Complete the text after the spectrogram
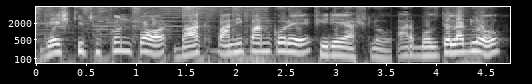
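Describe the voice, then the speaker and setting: A man's voice: a little high, measured pace, a little mellow, soft background music. A man narrating a scripted fairy tale as a storyteller for a cartoon.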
